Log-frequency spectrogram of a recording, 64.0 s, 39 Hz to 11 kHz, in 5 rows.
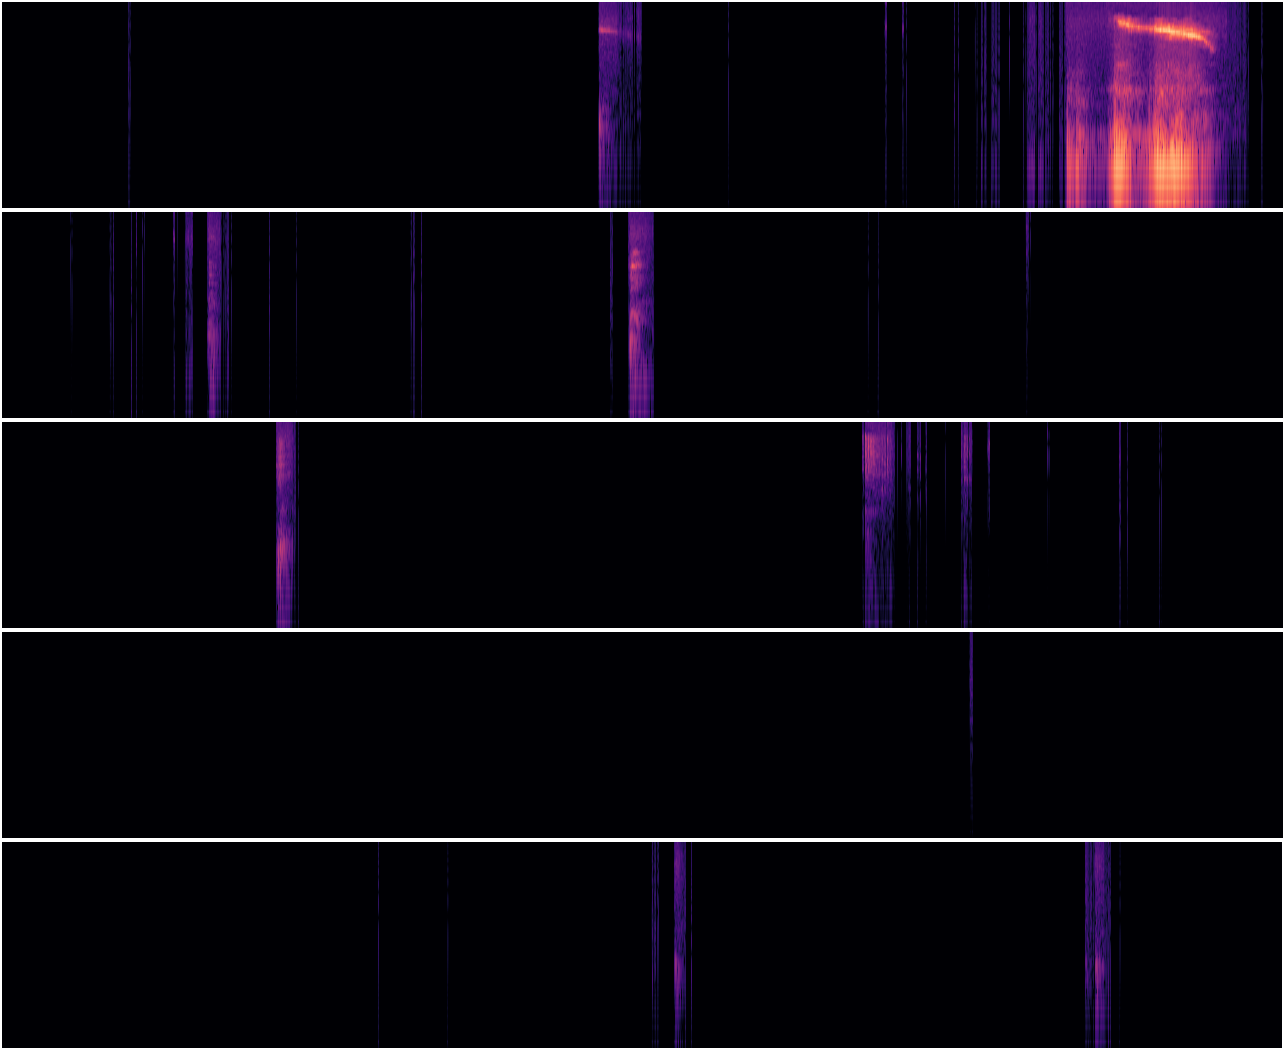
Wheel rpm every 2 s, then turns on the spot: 0, 0, 0, 0, 0, 0, 0, 0, 0, 0, 0, 0, 0, 0, 0, 0, 0, 0, 0, 0, 0, 0, 0, 0, 0, 0, 0, 0, 0, 0, 0, 0.
none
